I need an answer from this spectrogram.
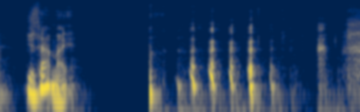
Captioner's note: laughs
